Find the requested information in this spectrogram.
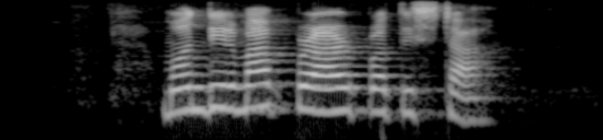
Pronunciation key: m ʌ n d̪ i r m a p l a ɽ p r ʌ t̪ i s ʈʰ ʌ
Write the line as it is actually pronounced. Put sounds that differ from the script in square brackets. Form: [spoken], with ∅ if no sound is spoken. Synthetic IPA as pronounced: m ʌ n d̪ i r m a p [r] a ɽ p r ʌ t̪ i s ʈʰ [a]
